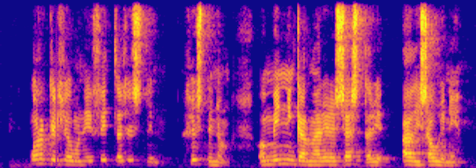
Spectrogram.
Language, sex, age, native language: Icelandic, male, 12, Icelandic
